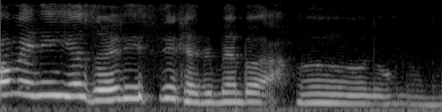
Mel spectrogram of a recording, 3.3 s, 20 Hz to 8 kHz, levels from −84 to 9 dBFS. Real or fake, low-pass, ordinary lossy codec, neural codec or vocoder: real; 7.2 kHz; Opus, 32 kbps; none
